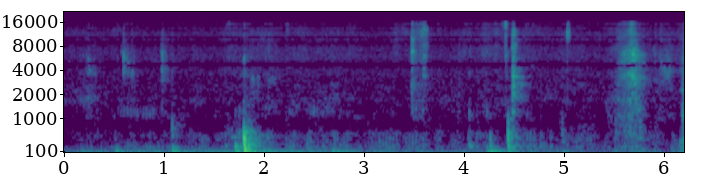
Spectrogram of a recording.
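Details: A quiet indoor room with a few soft thumps, light clicks and rustling, with no animal voice.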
